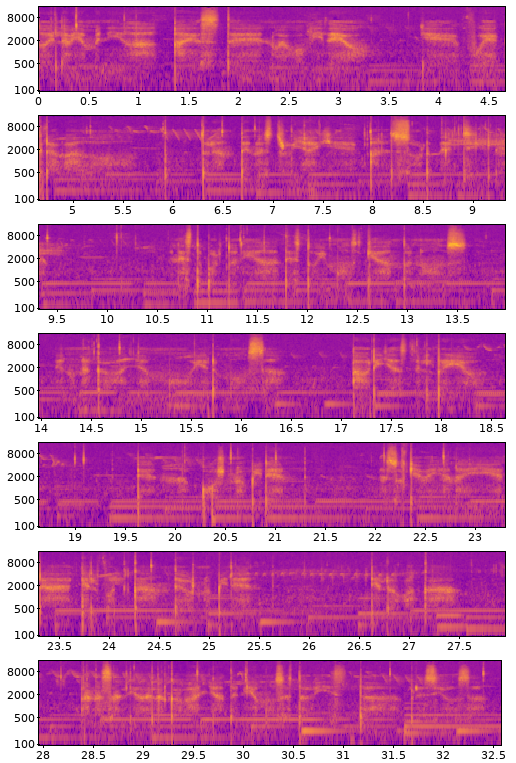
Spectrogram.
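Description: Soft whispered voice over background music of long held low notes that change every second or two.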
